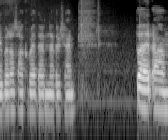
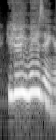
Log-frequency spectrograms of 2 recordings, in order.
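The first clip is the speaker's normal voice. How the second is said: much higher and much louder, gushing; excited gush; 9 semitones higher, 11 dB louder than usual. Retold or imitated. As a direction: blurt the praise like a thrilled fan. Tweeting praise to the actor.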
